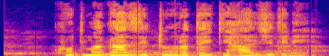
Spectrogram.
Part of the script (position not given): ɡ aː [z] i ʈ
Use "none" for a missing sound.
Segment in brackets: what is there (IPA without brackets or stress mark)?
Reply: z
